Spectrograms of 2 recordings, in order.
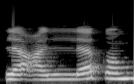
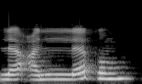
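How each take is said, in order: Both takes have the same delivery.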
